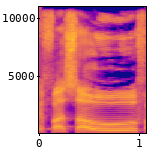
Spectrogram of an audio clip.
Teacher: واو لین کا قانون لاگو ہوگا، لمبا نہیں کریں گے ۔ فسوف، ایسے نہیں ہوگا، فسوف، نسلیہ، صوت کو موٹا کریں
